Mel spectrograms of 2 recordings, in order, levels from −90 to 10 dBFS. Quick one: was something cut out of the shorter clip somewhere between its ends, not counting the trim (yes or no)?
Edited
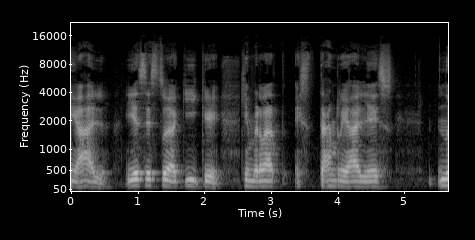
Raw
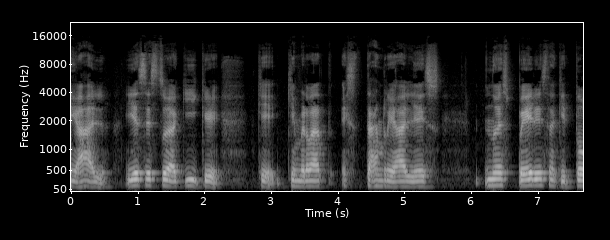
yes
